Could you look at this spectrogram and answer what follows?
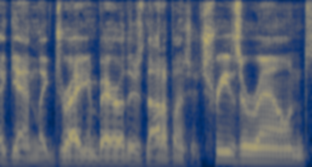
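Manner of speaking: ordinary delivery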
